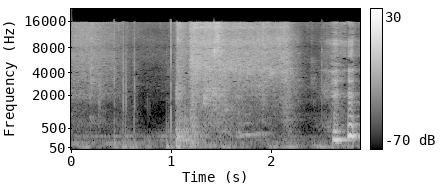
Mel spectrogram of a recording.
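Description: Water splashes as something drops into a tub.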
